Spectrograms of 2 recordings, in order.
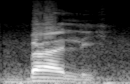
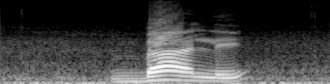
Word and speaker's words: vale: Balai. Balai. Vous voyez que je prononce comme un B, pourtant ça s'écrit avec un V.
